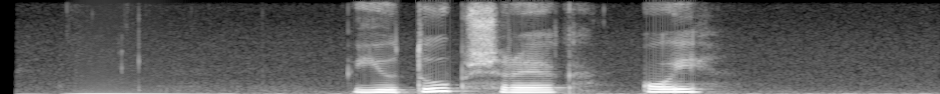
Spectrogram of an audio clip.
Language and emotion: Russian, neutral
